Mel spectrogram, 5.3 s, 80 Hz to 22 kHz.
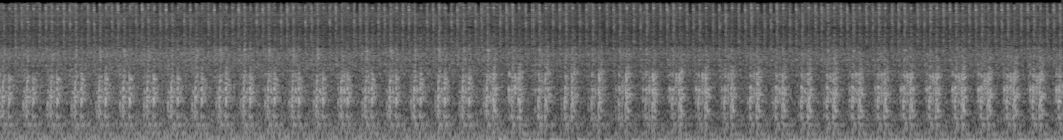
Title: mx5 nc 1.8 knocking sound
